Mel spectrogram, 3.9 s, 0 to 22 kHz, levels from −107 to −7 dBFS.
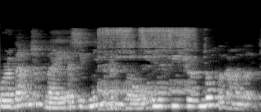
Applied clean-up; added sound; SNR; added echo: classical method WPE with log-MMSE.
